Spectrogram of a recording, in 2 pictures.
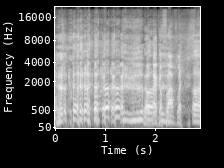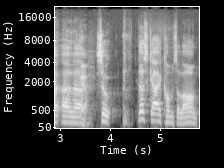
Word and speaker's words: Flatley: Because I know that the guy in charge of it, I can't pronounce his name right, so it'll come out all wrong. Michael Flatley. Michael Flathead, I call him. No, Michael Flatley.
